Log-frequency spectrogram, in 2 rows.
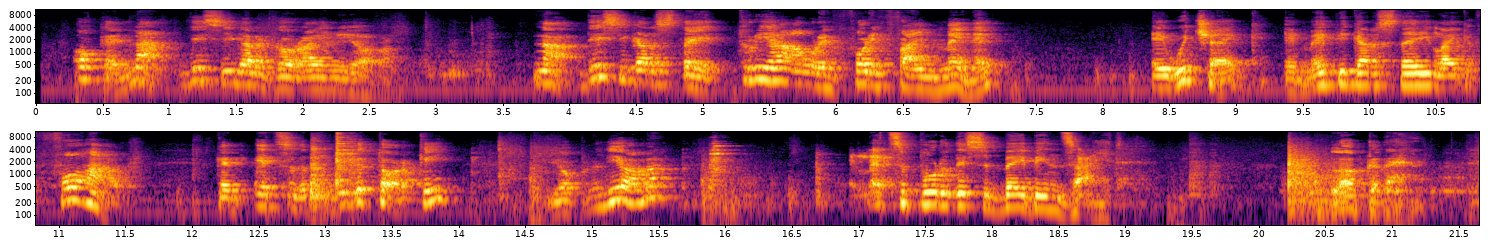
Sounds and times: Speech: 0.3 - 2.8, 3.7 - 7.4, 8.4 - 14.0, 14.7 - 15.7, 17.0 - 19.2, 20.4 - 21.3.

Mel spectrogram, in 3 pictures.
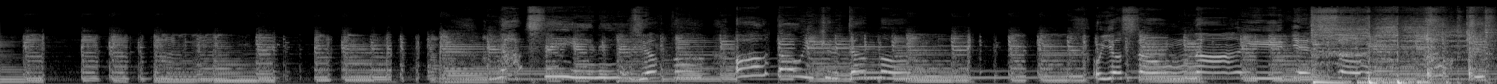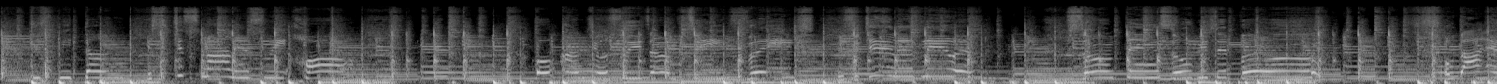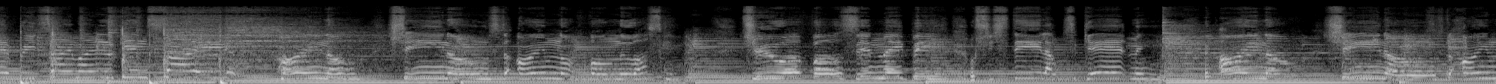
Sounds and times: Independent music: 0.0 - 44.9.

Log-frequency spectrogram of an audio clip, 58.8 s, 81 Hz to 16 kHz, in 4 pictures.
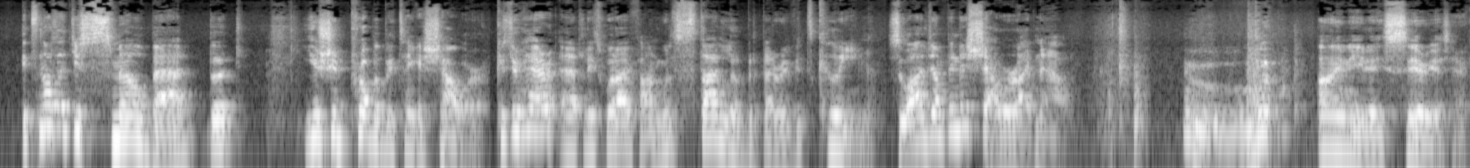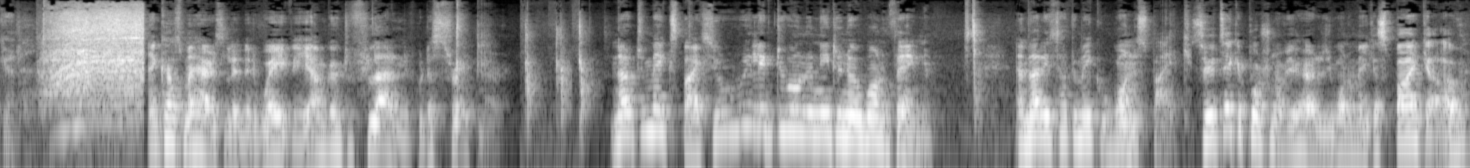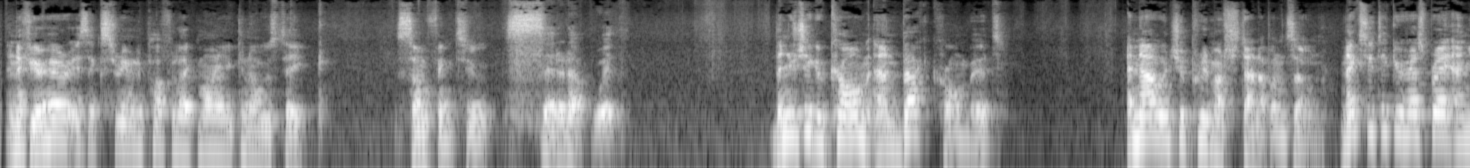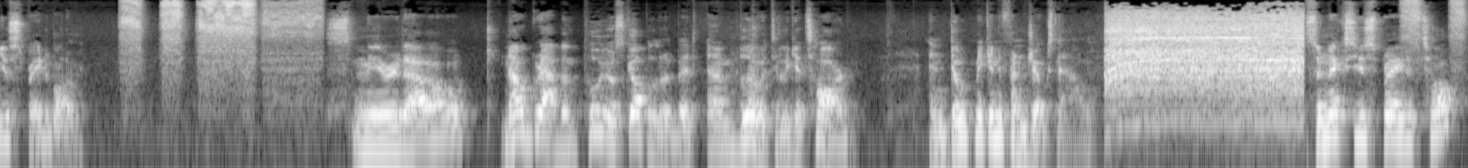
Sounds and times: Speech: 0.2 - 10.8, 11.8 - 15.0, 16.2 - 19.8, 20.8 - 32.7, 33.3 - 35.7, 37.1 - 39.5, 40.6 - 45.0, 47.4 - 52.7, 53.4 - 55.1, 57.2 - 58.7.

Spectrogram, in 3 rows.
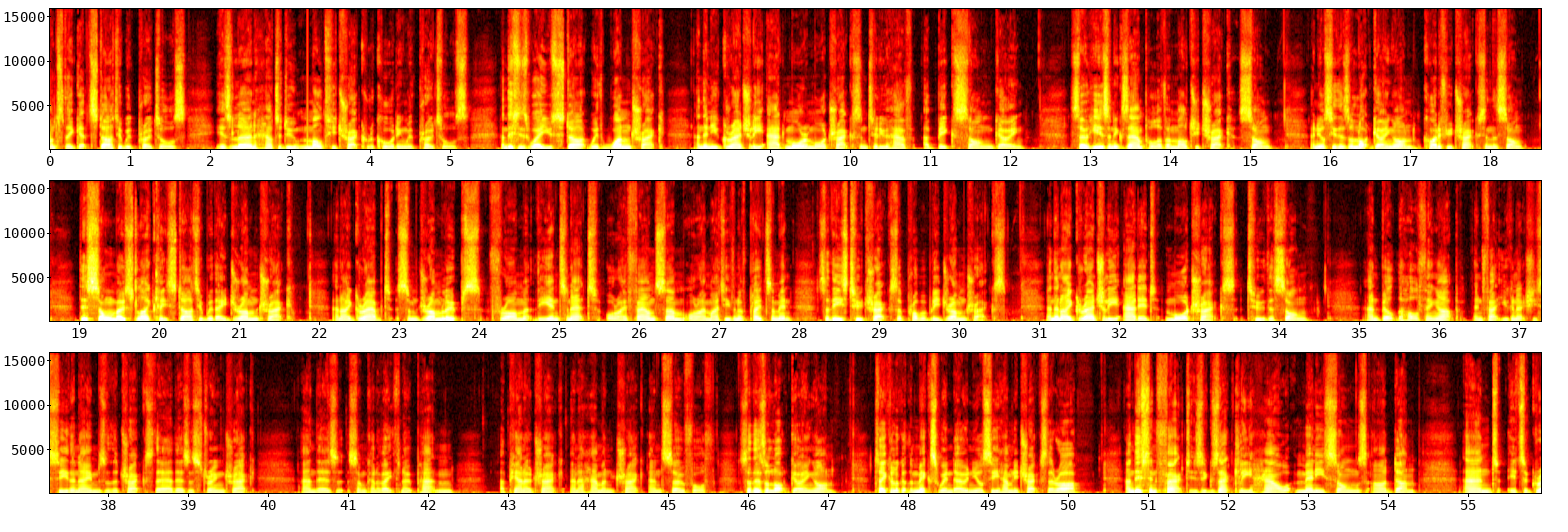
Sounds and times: Speech: 0.0 - 12.2, 12.8 - 34.5, 35.1 - 55.9.

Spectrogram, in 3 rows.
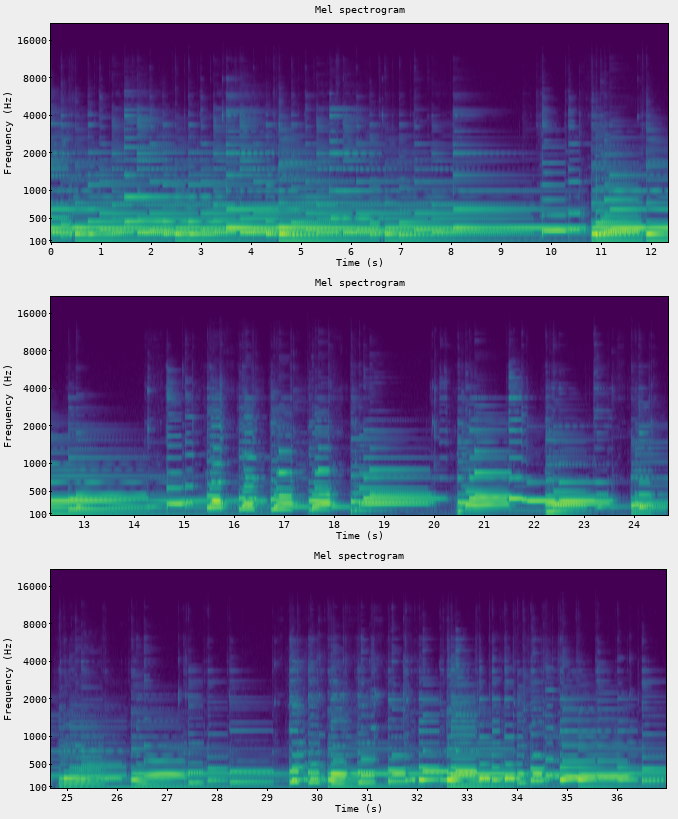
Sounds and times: Electric guitar: 0.0 - 36.9.

